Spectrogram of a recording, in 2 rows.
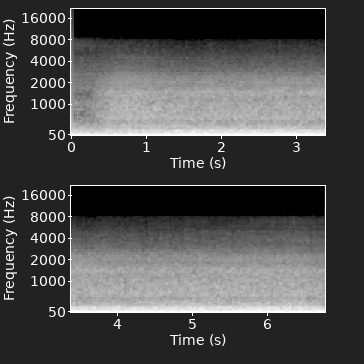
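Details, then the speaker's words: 1959 Chevrolet Bel Air, carbureted, choke set, in neutral, after air cleaner refitted and sticking throttle dashpot removed: steady, even low rumble with no misses, knocks or surging; normal warm-up idle. "we'll let it warm up a moment and we'll go for a little ride and hopefully that takes care of it"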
